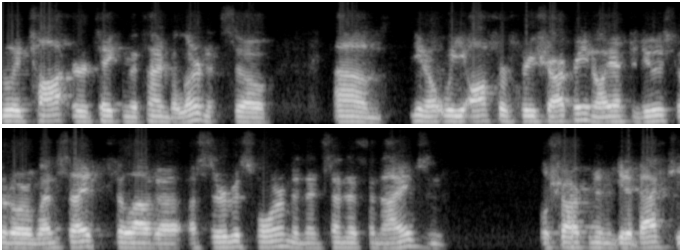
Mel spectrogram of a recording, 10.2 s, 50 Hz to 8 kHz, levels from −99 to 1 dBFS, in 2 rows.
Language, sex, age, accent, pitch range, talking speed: English, male, 30-49, American, 115-130 Hz, 285 wpm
